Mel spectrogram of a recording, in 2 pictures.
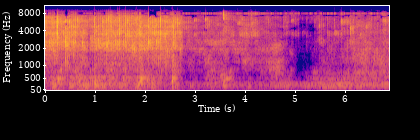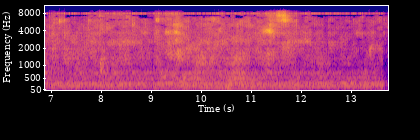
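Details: Farmall Cub rebuilt from parts tractors, first run with the mower engaged: loud start, then an even, settled engine run with a light rattle; sounds healthy.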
